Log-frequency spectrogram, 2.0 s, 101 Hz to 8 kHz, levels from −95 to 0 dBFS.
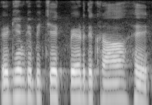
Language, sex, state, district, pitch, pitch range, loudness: Hindi, male, Chhattisgarh, Korba, 135 Hz, 130-140 Hz, -15 LUFS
